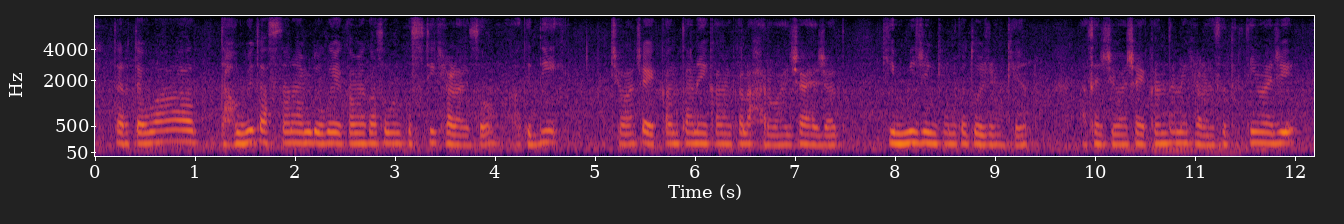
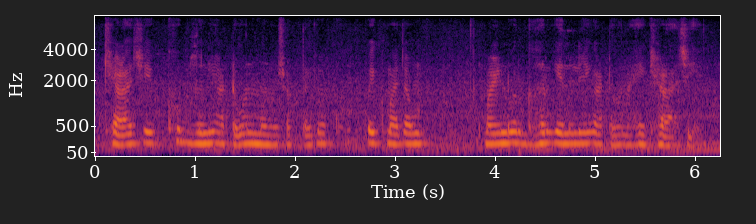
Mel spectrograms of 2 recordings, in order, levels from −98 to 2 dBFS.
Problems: constant background noise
